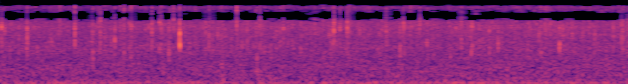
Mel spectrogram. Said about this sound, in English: Why record in the rain and the misery?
